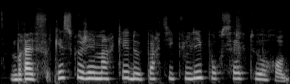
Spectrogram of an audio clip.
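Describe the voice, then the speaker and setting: A woman speaks at a moderate pace in a high voice. The sound is dry and close, with no echo. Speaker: sewing vlogger. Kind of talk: casual sewing review monologue. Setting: home sewing workshop. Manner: hesitant, many fillers.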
